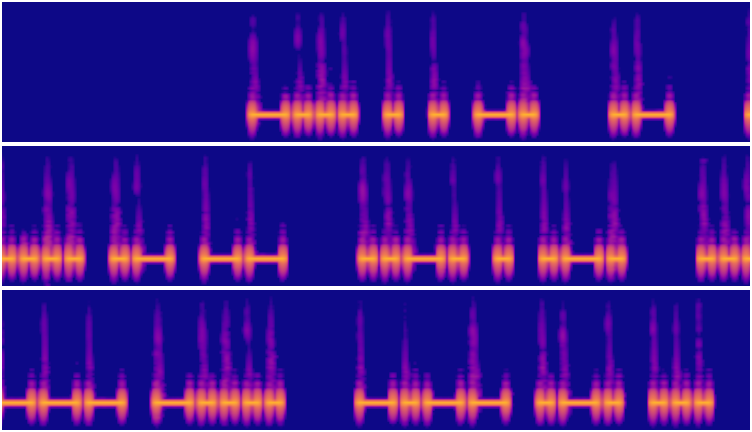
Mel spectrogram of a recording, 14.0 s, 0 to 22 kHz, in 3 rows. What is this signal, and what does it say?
Morse code, heard as a keyed tone, about 17 wpm, 700 Hz. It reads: BEEN A HAM FER 26 YRS
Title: Speed-Racing Common QSO Phrases Encore - 17wpm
